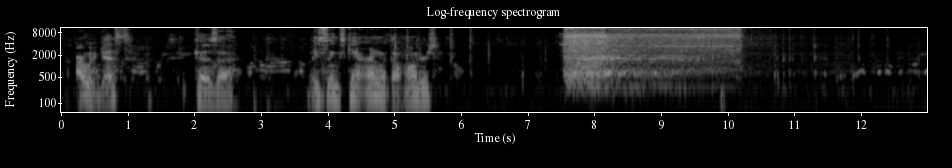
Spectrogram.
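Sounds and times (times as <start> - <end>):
light clicks and taps: 4.9 - 7.4, 10.7 - 13.0
handheld power tool running: 7.5 - 10.3.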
